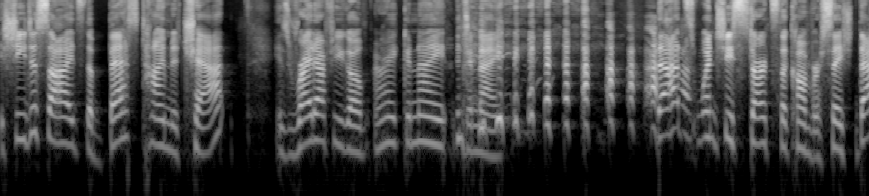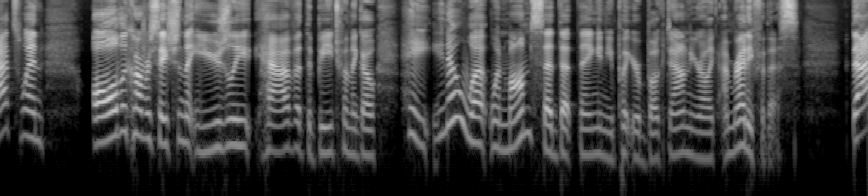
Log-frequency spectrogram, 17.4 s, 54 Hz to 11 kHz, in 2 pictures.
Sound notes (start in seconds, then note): 4.5 laughs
